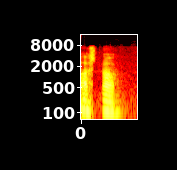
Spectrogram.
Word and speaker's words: Asuka: Ähm, äh, Ashka heißt, schreibt man ja auch A-S-U-K-A und das U ist stumm. Man sagt Aha. einfach nur Ashka. Das Aha. U ist einfach weg.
